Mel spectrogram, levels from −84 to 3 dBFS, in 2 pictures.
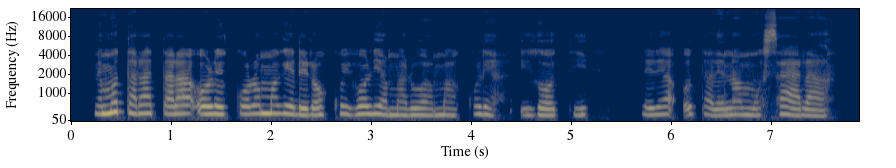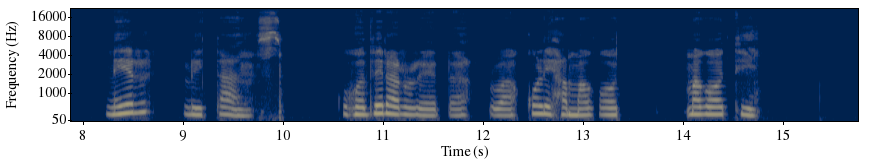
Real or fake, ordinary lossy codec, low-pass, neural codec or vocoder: real; none; none; none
